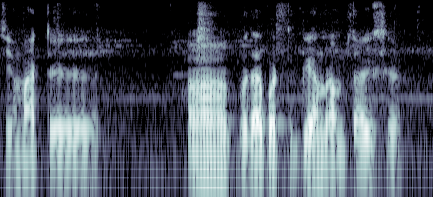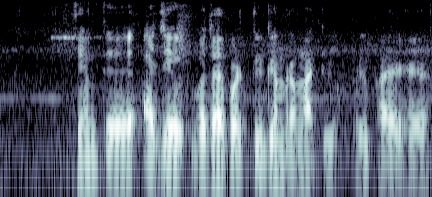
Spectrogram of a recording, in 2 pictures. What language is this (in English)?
Gujarati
